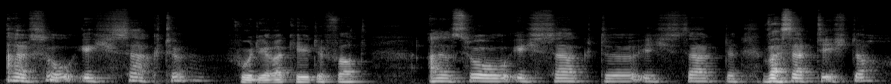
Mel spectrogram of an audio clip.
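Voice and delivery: lightly voiced vain rocket, losing its thread; a hint of a self-important firework fumbling for words; pompous rocket. Rocket reminds the others what it was saying, faintly pompous.

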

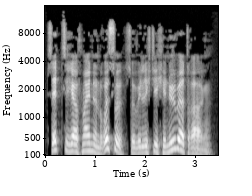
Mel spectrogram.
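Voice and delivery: high, sly pig voice; grunting pig. A narrator's reading. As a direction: coax him like a sly pig. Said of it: "Grunzte das Schwein".

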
